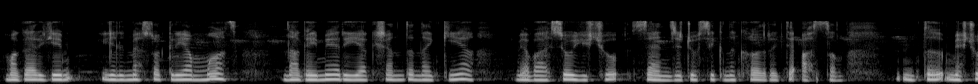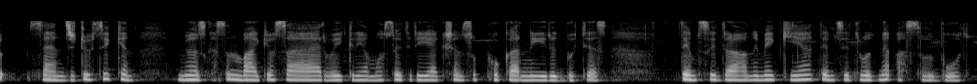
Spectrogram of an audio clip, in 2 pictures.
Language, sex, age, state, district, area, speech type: Kashmiri, female, 30-45, Jammu and Kashmir, Shopian, urban, spontaneous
